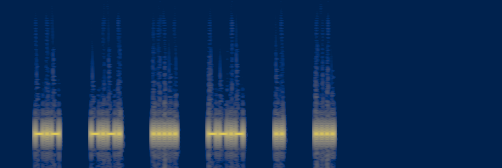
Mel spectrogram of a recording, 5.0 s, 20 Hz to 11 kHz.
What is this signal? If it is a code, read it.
Morse code, heard as a keyed tone, about 42 wpm, spaced as for 21 wpm, 700 Hz. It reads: KC5QIH
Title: USA Call Signs - 6 Characters - 4x Character Spacing - 45wpm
